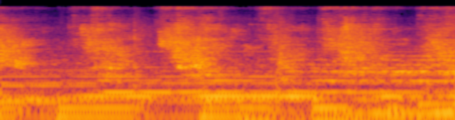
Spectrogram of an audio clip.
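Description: Streams of milk squirting into a steel bucket from hand milking of a cow, in a quick, repeated rhythm of hissy spurts, over background music.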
